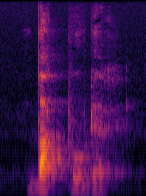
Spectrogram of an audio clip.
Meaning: baking powder
- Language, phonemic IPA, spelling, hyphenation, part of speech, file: Dutch, /ˈbɑkˌpu.dər/, bakpoeder, bak‧poe‧der, noun, Nl-bakpoeder.ogg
